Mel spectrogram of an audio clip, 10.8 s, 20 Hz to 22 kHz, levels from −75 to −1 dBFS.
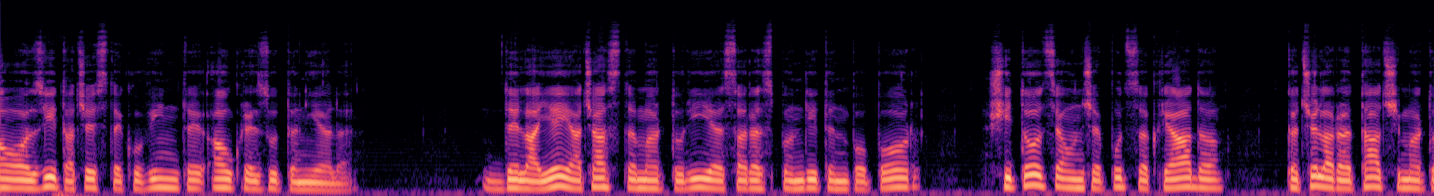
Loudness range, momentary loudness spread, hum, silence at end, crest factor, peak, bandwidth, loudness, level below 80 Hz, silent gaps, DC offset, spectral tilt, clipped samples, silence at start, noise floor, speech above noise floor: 3 LU; 7 LU; none; 0 s; 14 dB; -4 dBFS; 13 kHz; -18 LUFS; -48 dBFS; none; under 0.1%; -6.5 dB/octave; under 0.1%; 0 s; -51 dBFS; 34 dB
